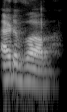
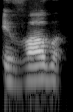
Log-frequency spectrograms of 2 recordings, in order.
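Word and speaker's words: adverb: लेकिन वी और ए के में हो तो हम इसको साइलेंट नहीं कर सकते। ठीक है? ये क्या है? एडवर्ब है।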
